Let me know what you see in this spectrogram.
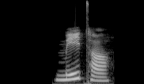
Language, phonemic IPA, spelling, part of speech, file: German, /ˈmeːta/, Meta, proper noun, De-Meta.ogg
- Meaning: a female given name, variant of Margarete, popular in Germany around 1900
